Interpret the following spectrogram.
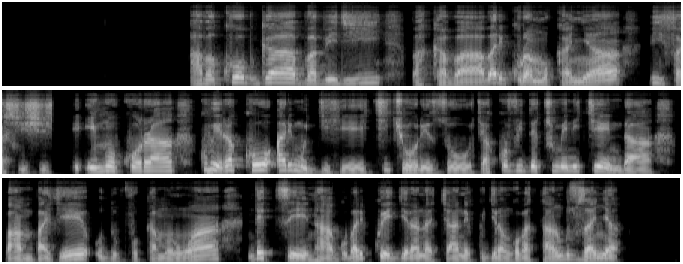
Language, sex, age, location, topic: Kinyarwanda, male, 25-35, Kigali, health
